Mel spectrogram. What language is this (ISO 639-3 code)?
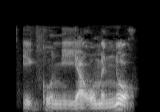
kab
